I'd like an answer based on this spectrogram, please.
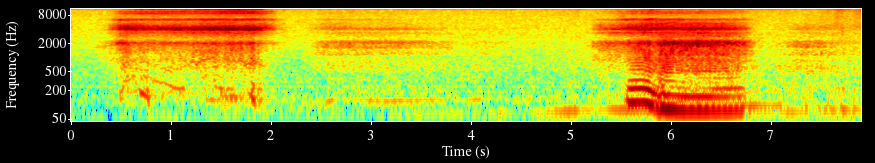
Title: funniest snoring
